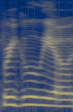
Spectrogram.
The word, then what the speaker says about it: Briguglio: symptoms welcome to the podcast Dr brigio right brigio is how you pronounce it yes you did niely right AES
